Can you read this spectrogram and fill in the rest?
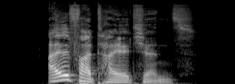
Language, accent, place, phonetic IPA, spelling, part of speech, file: German, Germany, Berlin, [ˈalfaˌtaɪ̯lçəns], Alphateilchens, noun, De-Alphateilchens.ogg
- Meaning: genitive singular of Alphateilchen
